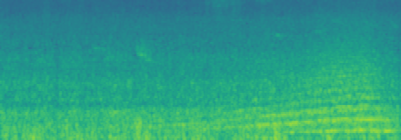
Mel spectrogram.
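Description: A low rumble with a motor's hum that rises in pitch over the last three seconds.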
